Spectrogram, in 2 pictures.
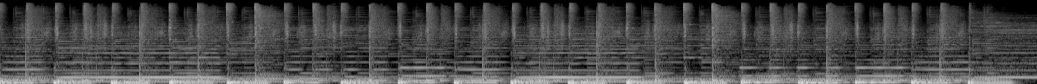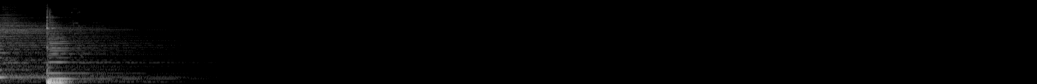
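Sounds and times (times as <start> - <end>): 
backing track: 0.0 - 11.9.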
